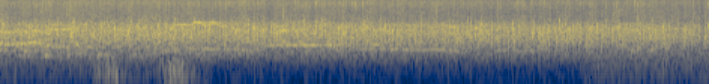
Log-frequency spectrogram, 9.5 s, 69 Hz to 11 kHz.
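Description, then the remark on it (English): Sustained, loud applause from a large audience welcoming the 2023 residents to the stage, steady clapping with faint cheering tones drifting through it for the whole stretch. “So, would you help me welcome our 2023 residents to the stage uh, today?”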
